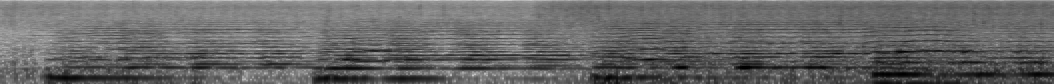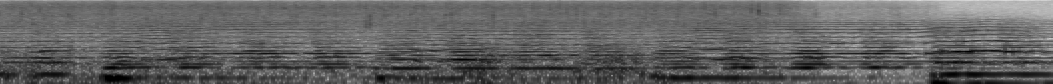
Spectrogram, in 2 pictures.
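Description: Rain falls in a steady, continuous patter and hiss that lasts about twenty seconds, with a low tonal drone underneath.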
